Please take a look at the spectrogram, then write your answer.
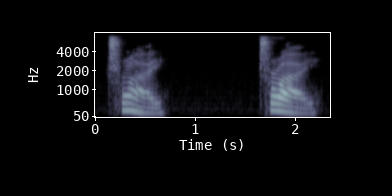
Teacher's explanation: The DR is always the T and the R. Yes, the T will suffer postalveolar assimilation, and the R, yes, will suffer devoicing, always. For example, in the word try, try. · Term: fricative devoiced R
